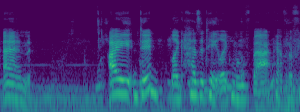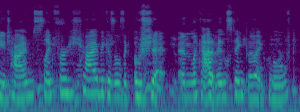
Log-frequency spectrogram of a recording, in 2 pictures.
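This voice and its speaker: A woman's voice: mid-range voice, moderate pace, poor audio. A young adult woman hosting a casual couple's Q&A vlog, chatting candidly with loose, profane phrasing. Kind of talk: casual chat.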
